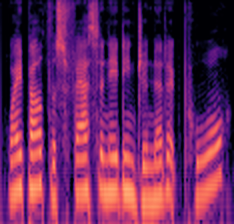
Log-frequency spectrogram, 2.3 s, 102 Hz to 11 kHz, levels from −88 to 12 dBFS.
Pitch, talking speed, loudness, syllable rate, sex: 200 Hz, 155 wpm, -16 LUFS, 5.2 syllables/s, female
